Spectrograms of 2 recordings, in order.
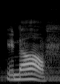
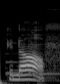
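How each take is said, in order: No difference in how they are said.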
